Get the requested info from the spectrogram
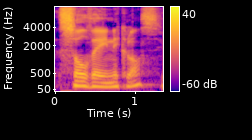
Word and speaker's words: Solveig Nicklos: Let me introduce, from the Abu Dhabi School of Government, we have Solveig Nicklos, who's the dean.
